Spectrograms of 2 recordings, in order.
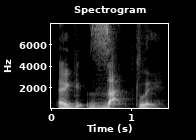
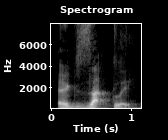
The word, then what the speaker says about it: exactly: our stress syllable exactly it's in our second syllable isn't it so it's the Z bit here we have our two dots exactly exactly exactly so you can actually split the word into its syllables and practice that way because you can just practice z z z exactly exactly and in doing so you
